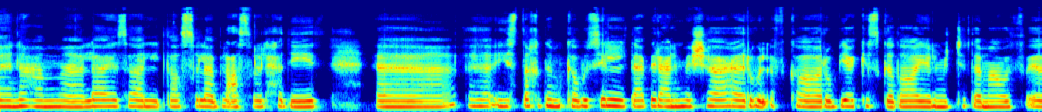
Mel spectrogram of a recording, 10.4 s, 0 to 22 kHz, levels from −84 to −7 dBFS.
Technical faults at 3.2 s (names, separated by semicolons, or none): clock drift buffer slips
